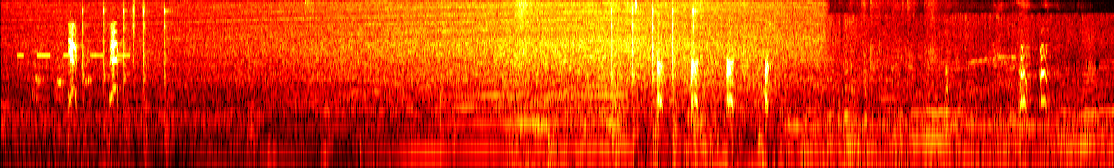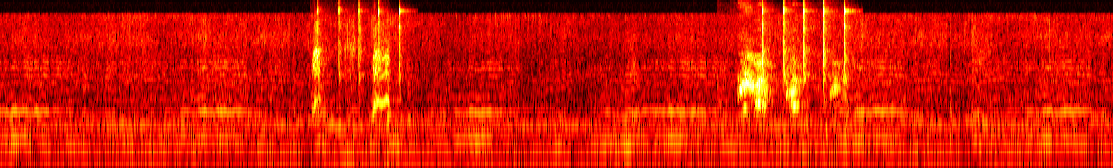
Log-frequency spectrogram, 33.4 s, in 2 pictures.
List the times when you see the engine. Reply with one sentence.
You can hear the engine from 0.0 to 12.4 s.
